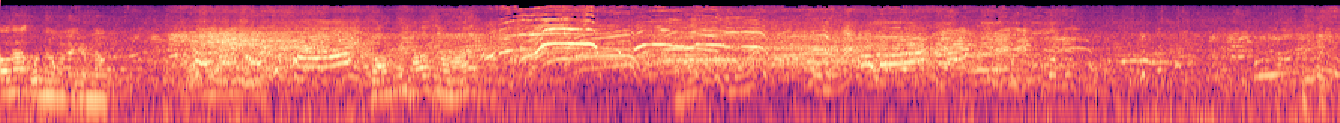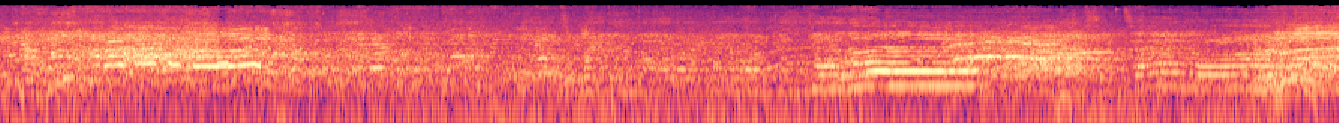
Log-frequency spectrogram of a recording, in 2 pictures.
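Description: Young men talk with animation through microphones over a loudspeaker.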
